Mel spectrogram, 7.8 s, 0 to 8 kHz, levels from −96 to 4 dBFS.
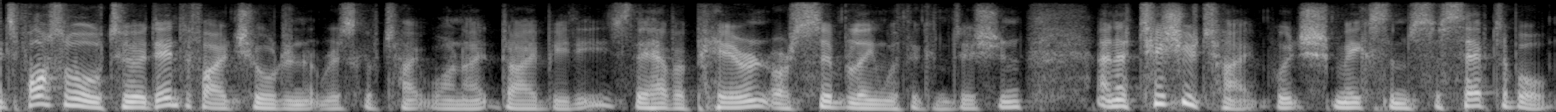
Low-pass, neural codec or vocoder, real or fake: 7.2 kHz; none; real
